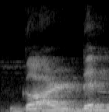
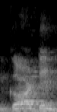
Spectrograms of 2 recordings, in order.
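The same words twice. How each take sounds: First: "गार्डन" with a clear R before the D; "गार्डन" said as "gaar-den"; wrong pronunciation, R sounded. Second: "गार्डन" with no R before the D; "गार्डन" said as "gaa-den"; silent R. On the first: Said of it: "नहीं पढ़ेंगे". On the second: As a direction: drop the R inside "गार्डन". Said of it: "आर silent करेंगे". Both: Shown as a demonstration.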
